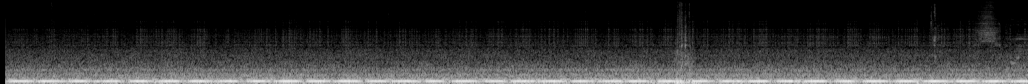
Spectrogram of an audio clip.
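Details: Toyota 86 ZN6 automatic, 57,000 km, driving: a steady low drone under road noise with a slow wah-wah pulse heard through the whole cabin floor, likely from the wheel area. Cause is play in the hub bearing.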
